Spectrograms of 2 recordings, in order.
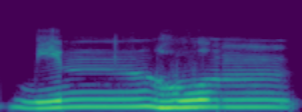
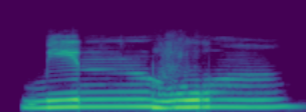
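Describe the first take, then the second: The two takes are said the same way.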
